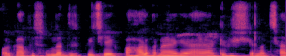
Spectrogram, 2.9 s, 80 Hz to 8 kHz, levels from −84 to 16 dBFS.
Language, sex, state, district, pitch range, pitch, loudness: Hindi, male, Uttar Pradesh, Gorakhpur, 130-145 Hz, 140 Hz, -20 LUFS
